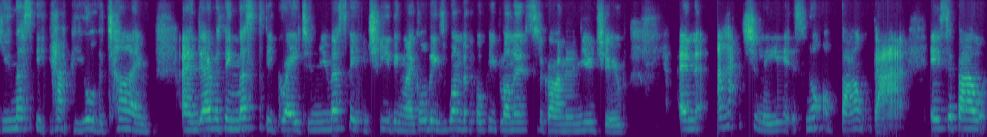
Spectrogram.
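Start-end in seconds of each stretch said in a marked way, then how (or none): none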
